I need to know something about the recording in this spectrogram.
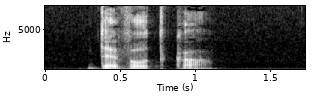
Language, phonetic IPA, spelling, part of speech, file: Polish, [dɛˈvɔtka], dewotka, noun, Pl-dewotka.ogg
